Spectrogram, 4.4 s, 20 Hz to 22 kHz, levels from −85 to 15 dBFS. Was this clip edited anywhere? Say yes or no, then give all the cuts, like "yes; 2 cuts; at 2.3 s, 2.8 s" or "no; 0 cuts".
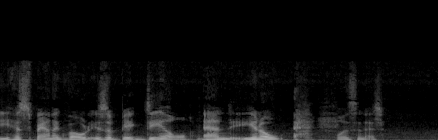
yes; 1 cut; at 3.4 s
